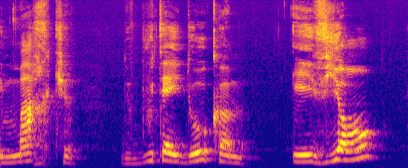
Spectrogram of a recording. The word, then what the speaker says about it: evian: de bouteilles d'eau comme evian evian donc ça c'est de l'eau plate et vian comme les accords d'evian qui mettront fin à la guerre d'algérie vous avez les bouteilles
